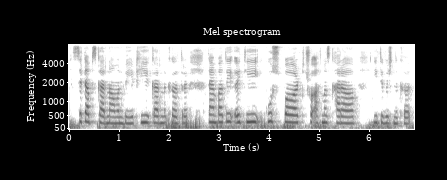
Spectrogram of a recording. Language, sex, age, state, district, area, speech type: Kashmiri, female, 30-45, Jammu and Kashmir, Srinagar, urban, spontaneous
